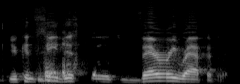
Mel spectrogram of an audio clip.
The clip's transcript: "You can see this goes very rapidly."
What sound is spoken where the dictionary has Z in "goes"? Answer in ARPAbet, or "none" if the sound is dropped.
Z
